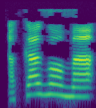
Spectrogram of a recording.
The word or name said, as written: akagoma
